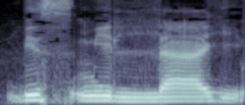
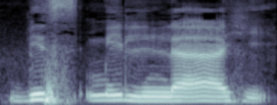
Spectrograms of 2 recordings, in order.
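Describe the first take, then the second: First: The L sound is thin and light. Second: The same.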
